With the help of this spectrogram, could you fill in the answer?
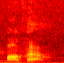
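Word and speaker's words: בבל: letters this time but that's how you would pronounce it everyone say bavel and it has a meaning it's confusion there's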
